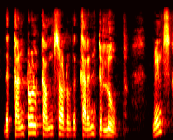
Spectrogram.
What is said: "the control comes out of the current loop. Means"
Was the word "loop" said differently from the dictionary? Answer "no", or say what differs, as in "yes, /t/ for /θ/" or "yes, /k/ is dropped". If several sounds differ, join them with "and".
no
